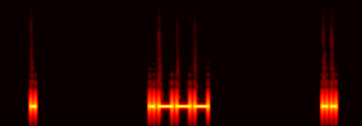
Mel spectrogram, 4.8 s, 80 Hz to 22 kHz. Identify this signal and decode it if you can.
Morse code, heard as a keyed tone, about 20 wpm, spaced as for 5 wpm, 700 Hz. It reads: EJI
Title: 255 Lesson 41e - Period - Three Characters 20wpm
